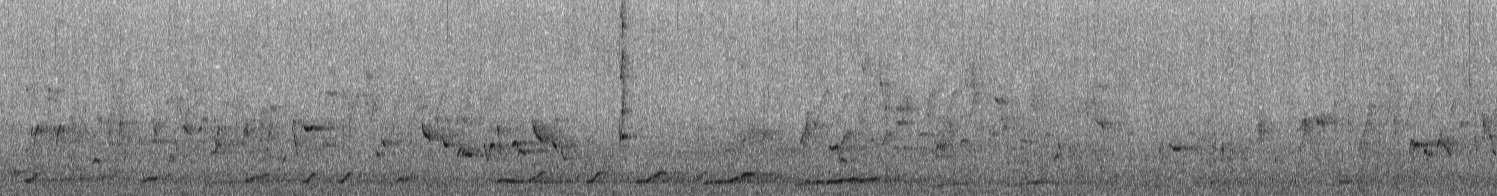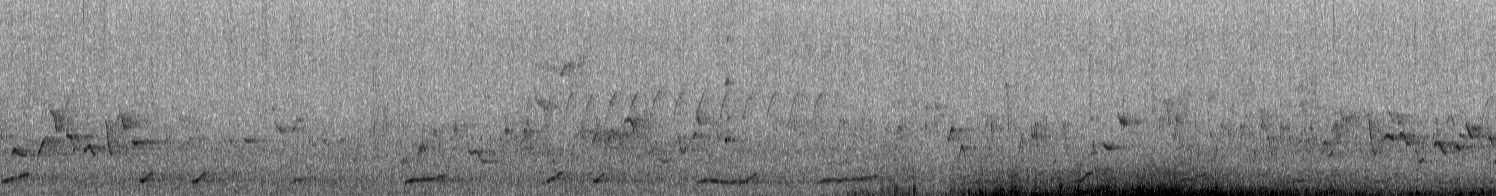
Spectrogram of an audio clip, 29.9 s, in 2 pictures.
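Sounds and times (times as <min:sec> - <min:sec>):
birds whistling and chirping: 0:04.9 - 0:06.7, 0:21.9 - 0:29.9
rain hissing: 0:21.6 - 0:29.9.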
